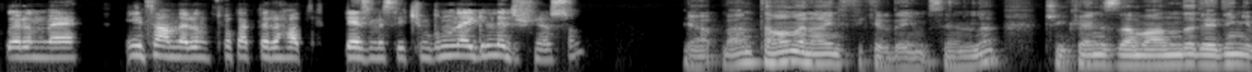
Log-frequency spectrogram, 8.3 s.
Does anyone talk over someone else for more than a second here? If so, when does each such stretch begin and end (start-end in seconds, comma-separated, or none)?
none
